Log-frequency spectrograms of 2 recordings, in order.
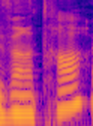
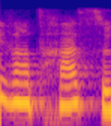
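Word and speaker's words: Vingtras: Ah, puis le merveilleux Blizzard aussi dont j'ai parlé, de Marine Vintra. Est-ce que je le prononce bien ou Vintras euh, c'est Marie Vintras, sauf erreur. Ah, c'est ça, exactement.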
